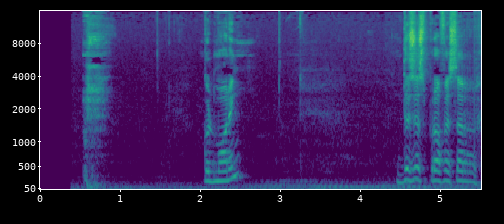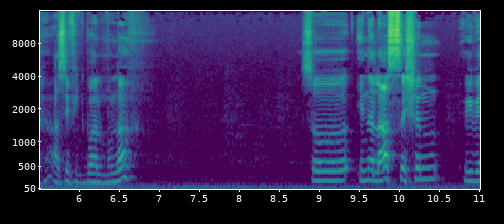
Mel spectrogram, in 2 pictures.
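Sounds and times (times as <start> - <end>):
low steady hum: 0.4 - 11.0
man speaking: 2.0 - 2.6, 4.4 - 6.8
man breathing: 3.2 - 4.0.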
